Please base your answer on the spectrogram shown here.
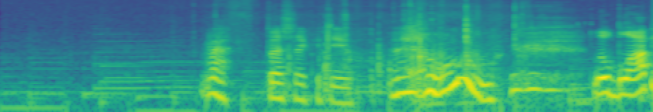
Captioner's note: laughs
